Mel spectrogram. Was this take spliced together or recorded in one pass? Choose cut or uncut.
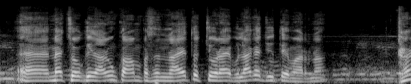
uncut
